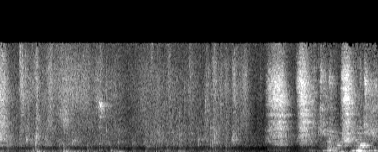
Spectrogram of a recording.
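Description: A young boy speaks and calls out nearby.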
